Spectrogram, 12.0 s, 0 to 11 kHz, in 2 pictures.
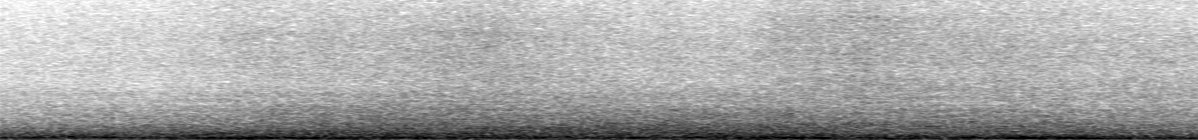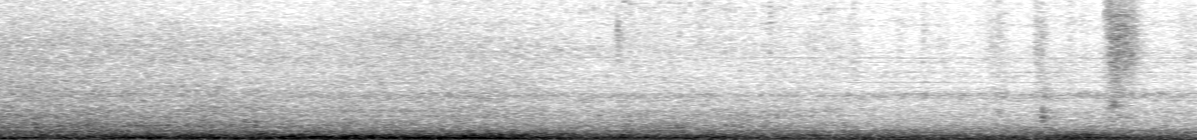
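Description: Steady low rumble of the Blue Impulse team's Kawasaki T-4 jets flying over in formation, easing off somewhat near the end.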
